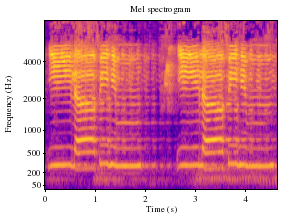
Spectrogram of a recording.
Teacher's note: فا زیر فی، ہا میم زیر ہم، ان دونوں کو لمبا نہیں کرنا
